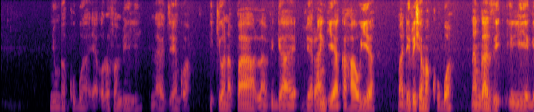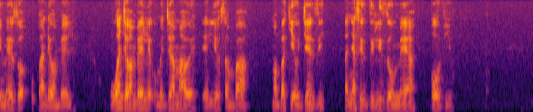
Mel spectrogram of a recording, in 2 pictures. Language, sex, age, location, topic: Swahili, male, 25-35, Nairobi, finance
